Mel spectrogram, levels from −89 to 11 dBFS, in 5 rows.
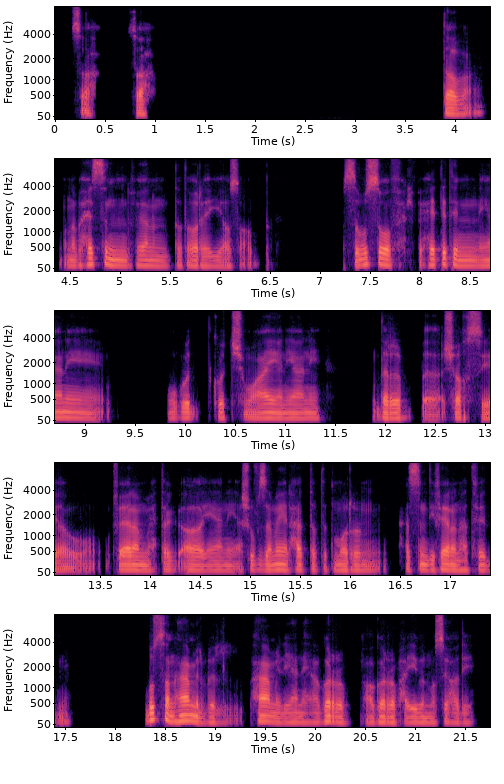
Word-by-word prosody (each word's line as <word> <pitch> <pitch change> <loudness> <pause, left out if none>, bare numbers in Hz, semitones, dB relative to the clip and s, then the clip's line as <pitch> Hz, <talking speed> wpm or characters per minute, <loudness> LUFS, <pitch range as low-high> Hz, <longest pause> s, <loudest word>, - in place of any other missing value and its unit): صح، - - -4 0.2
صح. - - -2 2.9
طبعًا، 105 +5 +1 0.2
أنا 100 - -2
باحس 120 +4 +3
إن 105 -4 +2
فعلًا 100 -2 -2
التطور 95 0 -2
هييجي 95 0 -4
أصعب، - - -4 0.9
بس - - +2
بُص 120 +2 +5
هو 110 -2 +7
في - - -14
في - - -7
حِتّة 115 0 +2
إن 100 -1 0
يعني 100 -2 -1 0.6
وجود 100 +1 -2 0.2
Coach - - -1
معين 95 -1 +1
يعني، 95 +1 -2 0.5
مدرب 95 +1 +2 0.3
شخصي - - 0
أو - - -4
فعلًا 95 -1 +5
محتاج 90 0 -3
آه 95 -2 +2
يعني 90 -3 -4
أشوف 95 +7 -4
زمايل 95 0 +2
حتى 95 -2 -1
بتتمرن، 90 0 -3 0.2
حاسس - - +2
إن 100 - +2
دي 95 - -3
فعلًا 95 -2 +3
هتفيدني. 95 +1 -6 0.8
بُص 135 +1 +6
أنا 100 - +4
هاعمل 110 -5 +6
بال 85 -1 -6
هاعمل 100 -5 +4
يعني 90 -1 -2
هاجرب، 90 0 +2 0.2
هاجرب 90 0 +1
حقيقي 90 +1 -1
بالنصيحة 90 0 -1
دي، 85 +2 -9
95 Hz, 135 wpm, -23 LUFS, 90-100 Hz, 2.9 s, هو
